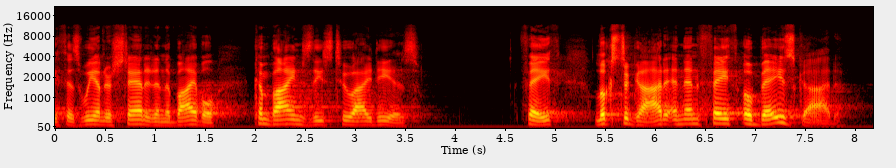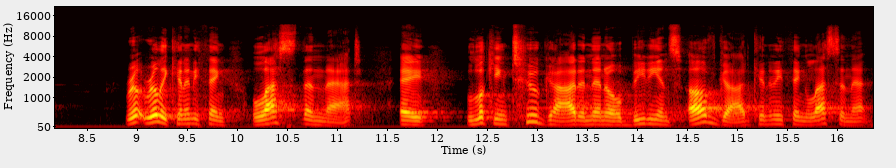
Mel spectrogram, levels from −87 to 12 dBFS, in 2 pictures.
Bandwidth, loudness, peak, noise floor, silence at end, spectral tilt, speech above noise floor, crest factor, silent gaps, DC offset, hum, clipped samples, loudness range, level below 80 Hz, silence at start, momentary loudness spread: 12 kHz; -26 LUFS; -6 dBFS; -71 dBFS; 0.05 s; -3.5 dB/octave; 45 dB; 20 dB; none; under 0.1%; none; under 0.1%; 3 LU; -72 dBFS; 0 s; 12 LU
